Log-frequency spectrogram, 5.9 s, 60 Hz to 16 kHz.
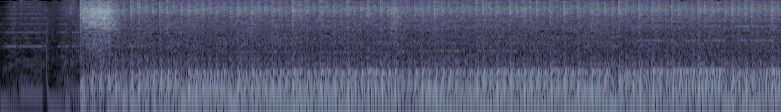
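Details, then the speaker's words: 50cc two-stroke pitbike after carburetor cleaning, mixture screw fine-tuned to the best setting. Firm, even single-cylinder idle with no hunting, popping or stalling; normal idle. "Die perfekte Gemischschraube-Einstellung gefunden. Das war jetzt wirklich eigentlich ziemlich einfach."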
